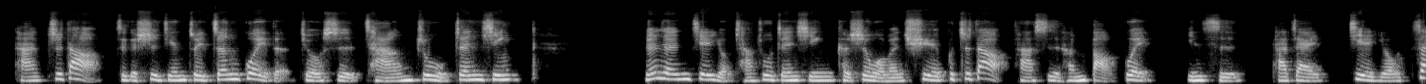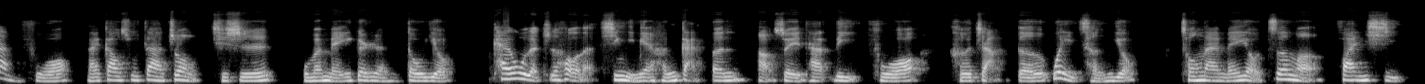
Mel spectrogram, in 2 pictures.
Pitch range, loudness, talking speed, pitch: 170-215 Hz, -14 LUFS, 195 characters per minute, 185 Hz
